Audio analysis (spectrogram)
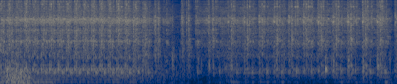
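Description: A sewing machine stitches around a backpack panel, a loud steady whirring run at first that fades and turns quieter and more uneven toward the end.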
